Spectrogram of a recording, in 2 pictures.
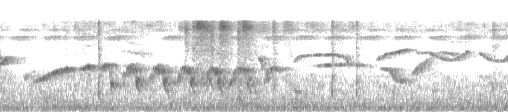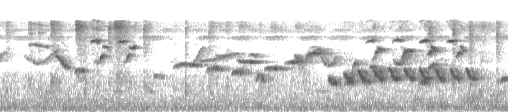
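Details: Oriental magpie-robin singing in the balak sabang style: varied clear whistled phrases sliding up and down, interspersed with clicks, building to rapid trilled notes toward the end over faint background hiss.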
